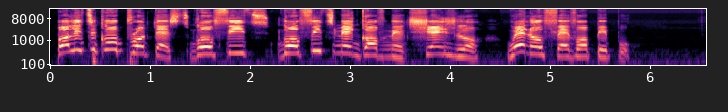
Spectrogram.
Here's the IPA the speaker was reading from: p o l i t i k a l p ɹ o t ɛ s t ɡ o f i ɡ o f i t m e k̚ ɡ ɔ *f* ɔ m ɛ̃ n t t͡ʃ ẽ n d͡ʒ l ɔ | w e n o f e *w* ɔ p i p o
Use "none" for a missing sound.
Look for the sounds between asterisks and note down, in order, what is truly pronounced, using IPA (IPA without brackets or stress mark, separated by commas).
v, v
